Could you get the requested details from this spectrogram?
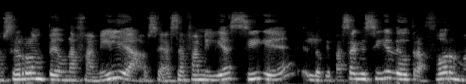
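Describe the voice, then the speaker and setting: With a dark, mellow tone and a fairly high pitch, a woman speaks at a moderate pace with hardly any pauses. Her pitch varies in an ordinary way while her loudness swings widely. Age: 40s. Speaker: parenting consultant and writer. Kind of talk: interview.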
